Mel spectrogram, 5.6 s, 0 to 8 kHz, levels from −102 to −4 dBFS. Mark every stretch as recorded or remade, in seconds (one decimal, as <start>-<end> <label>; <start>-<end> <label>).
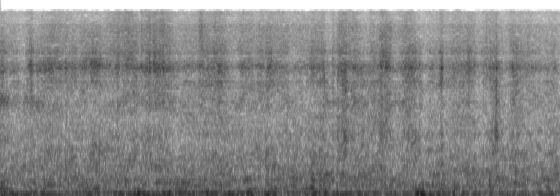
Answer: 0.0-5.6 remade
